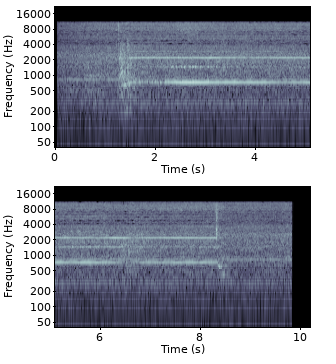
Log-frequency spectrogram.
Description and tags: Sound of hydraulic lifter (Jungheinrich) go up.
